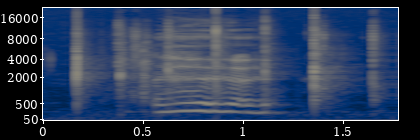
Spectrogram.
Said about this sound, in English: Ooh, I wish I had more people in here to clap with me.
